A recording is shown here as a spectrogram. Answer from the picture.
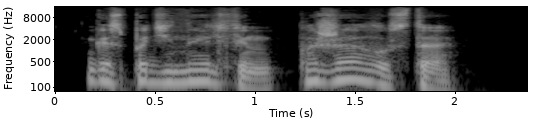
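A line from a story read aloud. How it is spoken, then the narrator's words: Sobbing girl. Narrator (Russian): Девчонка разразилась новыми рыданиями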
